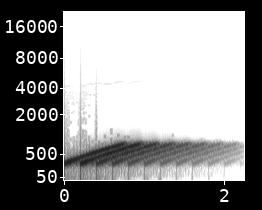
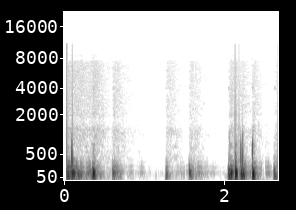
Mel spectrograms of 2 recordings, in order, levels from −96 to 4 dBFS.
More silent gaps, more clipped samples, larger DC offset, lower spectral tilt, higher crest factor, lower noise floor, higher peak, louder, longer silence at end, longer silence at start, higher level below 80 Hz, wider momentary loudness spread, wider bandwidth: neither; neither; neither; first, -13 dB/octave vs -11 dB/octave; second, 14 dB vs 22 dB; about the same, -45 dBFS vs -46 dBFS; about the same, -2 dBFS vs -4 dBFS; first, -14 LUFS vs -25 LUFS; first, 0.5 s vs 0 s; about the same, 0 s vs 0.05 s; second, -56 dBFS vs -34 dBFS; second, 19 LU vs 25 LU; second, 1.3 kHz vs 3.4 kHz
